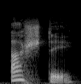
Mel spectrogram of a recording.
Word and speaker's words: acheter: Acheter. Same thing here, we don't insist on this so acheter, acheter.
